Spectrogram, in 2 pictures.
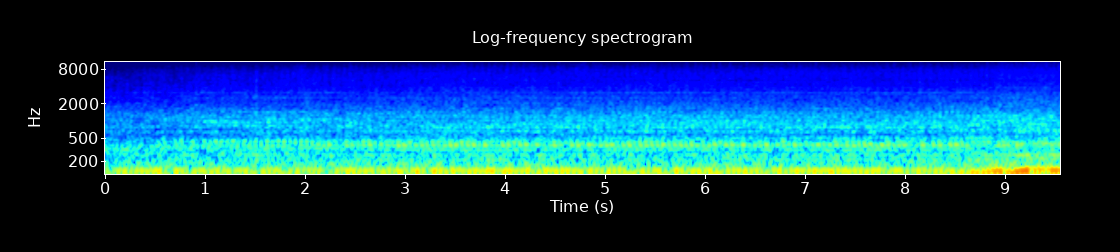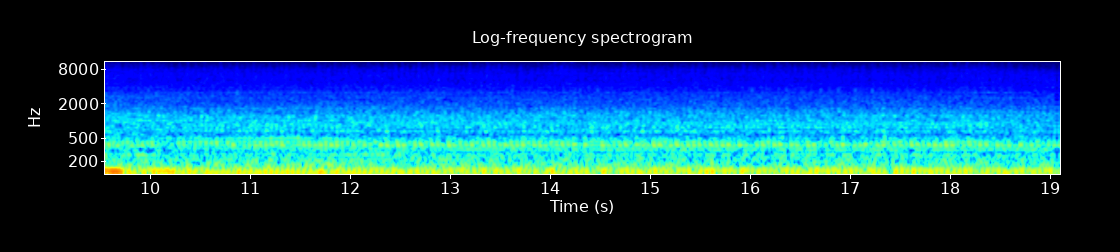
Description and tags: idle MITSUBISHI PAJERO front engine
Mitsubishi Pajero idle in Moscow traffic, engine, front perspective.
automobile, car, engine, idle, Moscow, motor, Russia, vehicle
